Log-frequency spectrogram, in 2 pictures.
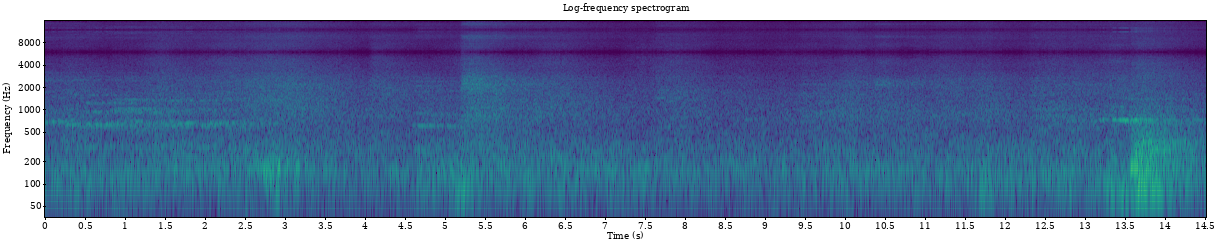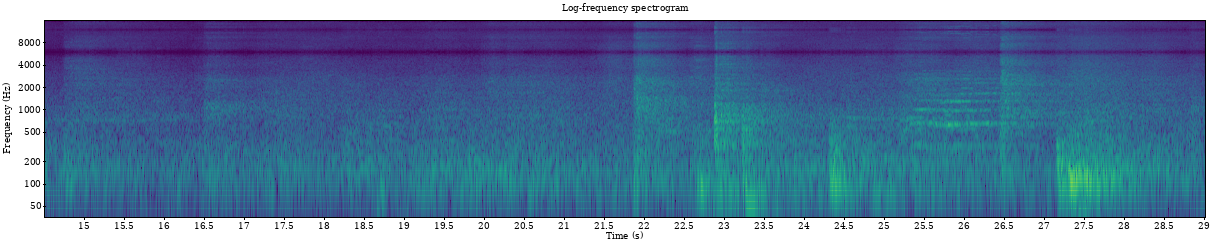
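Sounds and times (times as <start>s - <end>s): ice hockey rink ambience: 0.0s - 29.0s.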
